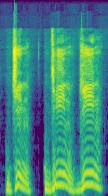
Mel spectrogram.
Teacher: جیم کہاں سے نکلتا ہے؟ تالو سے نکلا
